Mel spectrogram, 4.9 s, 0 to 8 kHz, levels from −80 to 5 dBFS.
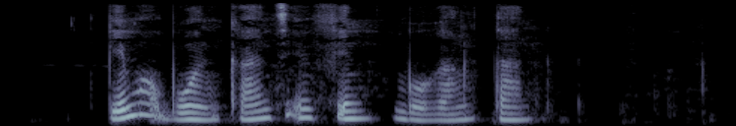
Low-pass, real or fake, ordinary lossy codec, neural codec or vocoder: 7.2 kHz; real; MP3, 64 kbps; none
